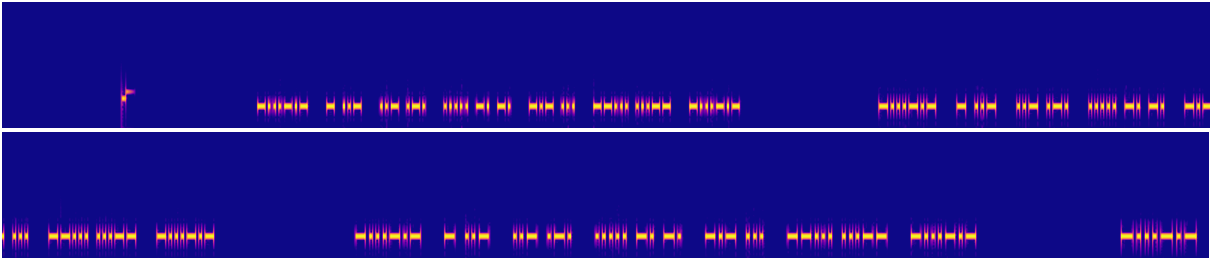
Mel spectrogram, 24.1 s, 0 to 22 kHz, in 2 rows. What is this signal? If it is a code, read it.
Morse code, heard as a keyed tone, about 40 wpm, 700 Hz. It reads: <BK> TU UR 5NN KS 73 <BK> <BK> TU UR 5NN KS 73 <BK> <BK> TU UR 5NN KS 73 <BK> <BK>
